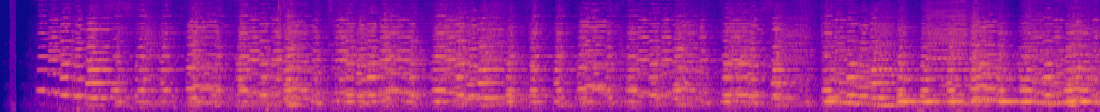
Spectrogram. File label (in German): Polka; Quartett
